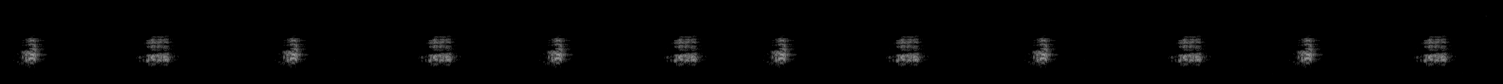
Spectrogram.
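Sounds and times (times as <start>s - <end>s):
Catalina macaw calling: 0.2s - 0.5s, 1.4s - 1.8s, 2.8s - 3.1s, 4.2s - 4.6s, 5.5s - 5.7s, 6.6s - 7.1s, 7.7s - 8.0s, 8.9s - 9.3s, 10.3s - 10.6s, 11.7s - 12.1s, 13.0s - 13.3s, 14.2s - 14.6s.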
